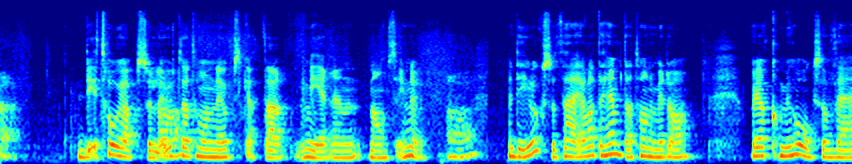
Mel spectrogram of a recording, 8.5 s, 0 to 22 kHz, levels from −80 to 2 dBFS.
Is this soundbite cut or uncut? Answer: cut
